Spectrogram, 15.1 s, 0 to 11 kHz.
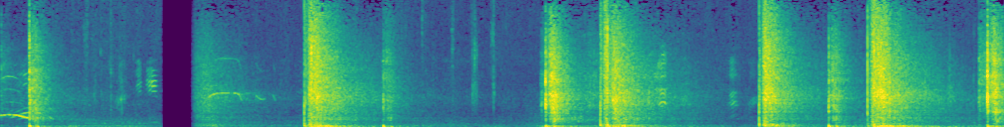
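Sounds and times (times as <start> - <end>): fireworks shells booming: 2.9 - 3.9, 4.5 - 15.0.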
